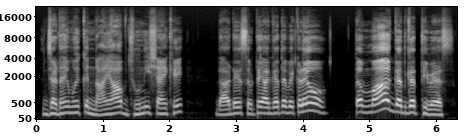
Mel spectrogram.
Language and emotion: Sindhi, happy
